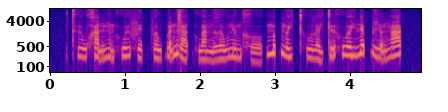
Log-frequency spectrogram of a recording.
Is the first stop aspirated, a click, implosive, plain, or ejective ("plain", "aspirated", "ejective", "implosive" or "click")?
aspirated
